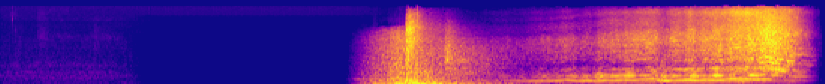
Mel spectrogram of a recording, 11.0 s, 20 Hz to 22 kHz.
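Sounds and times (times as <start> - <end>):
engine revving: 6.5 - 11.0.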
